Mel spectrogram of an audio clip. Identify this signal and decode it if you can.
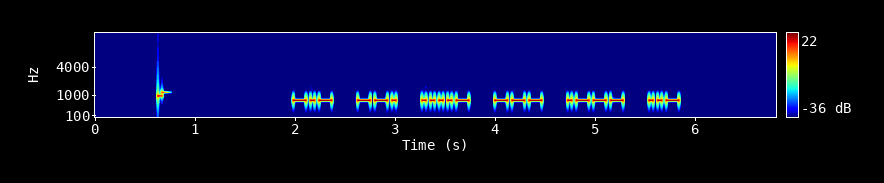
Morse code, heard as a keyed tone, about 28 wpm, spaced as for 20 wpm, 700 Hz. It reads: KG4OJU
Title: USA Call Signs - 6 Characters - 2x Character Spacing - 28wpm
